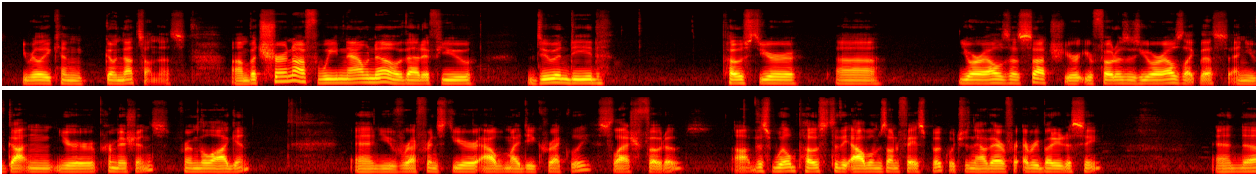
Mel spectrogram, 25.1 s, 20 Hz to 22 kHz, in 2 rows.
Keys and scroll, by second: 2.5 super+Tab, 6.4 super+Tab, 20.1 super+Tab.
